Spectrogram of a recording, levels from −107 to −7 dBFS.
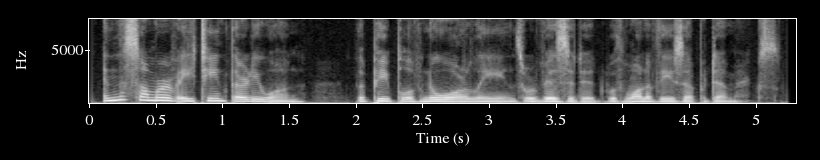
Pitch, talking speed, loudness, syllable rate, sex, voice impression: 175 Hz, 215 wpm, -17 LUFS, 7.1 syllables/s, female, very feminine, slightly adult-like, slightly thin, slightly weak, slightly dark, slightly hard, clear, fluent, cute, very intellectual, refreshing, sincere, calm, very friendly, reassuring, unique, very wild, very sweet, lively, light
